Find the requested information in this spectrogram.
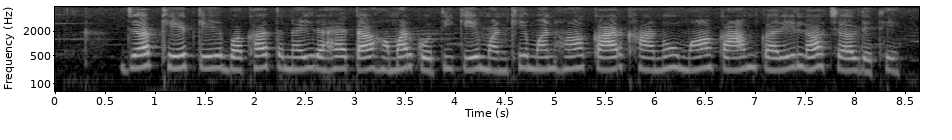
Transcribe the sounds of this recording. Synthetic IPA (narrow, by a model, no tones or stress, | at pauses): d͡ʒəb̚kʰet̪kebəkʰət̪nəiɾəɦɛt̪əɦəməɾkot̪ikemənkʰemənɦə̃kaɾkʰanõmekamkəɾelət͡ʃəld̪et̪ʰe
